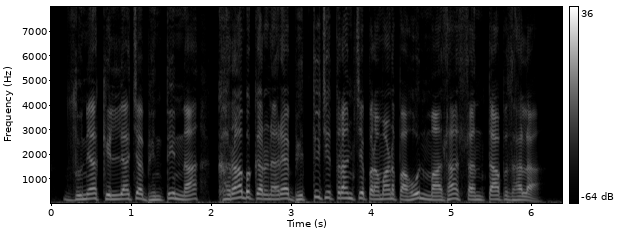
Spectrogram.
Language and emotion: Marathi, angry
